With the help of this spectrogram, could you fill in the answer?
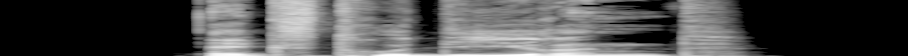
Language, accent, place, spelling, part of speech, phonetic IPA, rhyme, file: German, Germany, Berlin, extrudierend, verb, [ɛkstʁuˈdiːʁənt], -iːʁənt, De-extrudierend.ogg
- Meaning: present participle of extrudieren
